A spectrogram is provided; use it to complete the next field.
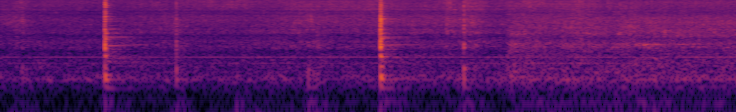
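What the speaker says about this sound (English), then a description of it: "Let's saute this very well." Spicy beef cutlet filling for Kerala bakery-style cutlets sautéing in a pan, a close steady sizzle punctuated by two sharp spatula scrapes and a few lighter taps.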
